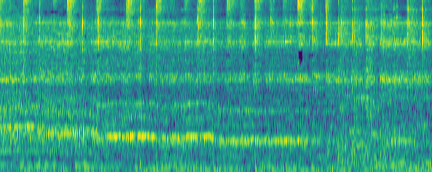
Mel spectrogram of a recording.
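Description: Heavy metal band playing live: distorted electric guitars, bass and drums with a steady run of cymbal hits, and a long held high note over the top.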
